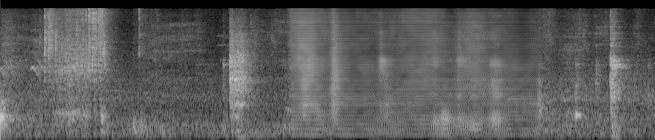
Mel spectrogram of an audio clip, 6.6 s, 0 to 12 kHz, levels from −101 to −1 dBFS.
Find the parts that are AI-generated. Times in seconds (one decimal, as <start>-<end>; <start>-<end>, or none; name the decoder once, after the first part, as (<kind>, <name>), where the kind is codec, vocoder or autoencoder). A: 2.9-5.4 (vocoder, Vocos)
